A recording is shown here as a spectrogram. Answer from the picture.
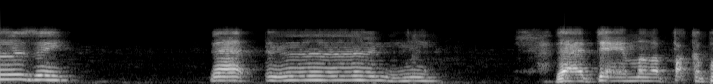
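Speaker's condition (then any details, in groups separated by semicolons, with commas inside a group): Brain injury; bicycle accident head injury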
